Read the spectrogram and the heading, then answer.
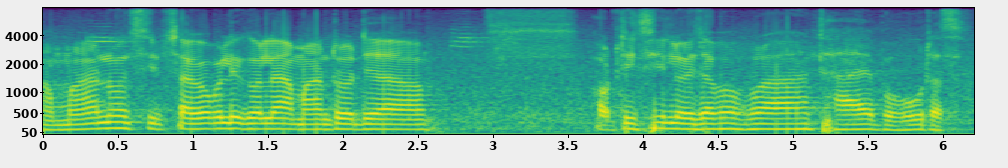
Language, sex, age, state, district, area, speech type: Assamese, male, 30-45, Assam, Sivasagar, urban, spontaneous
